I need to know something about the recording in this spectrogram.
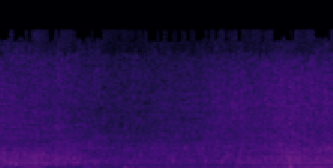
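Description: Ocean waves wash against the shore in a continuous, rushing roar, swelling and easing in soft surges with a windy hiss, steady throughout, with no voices.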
